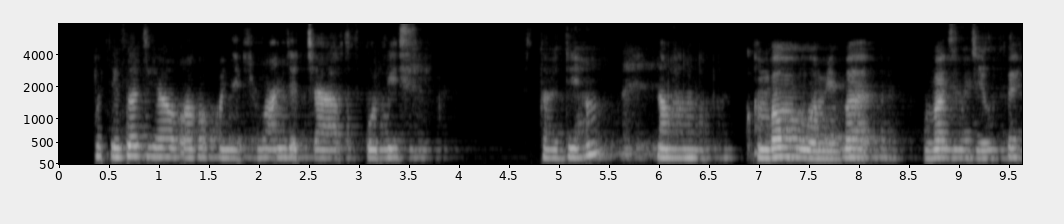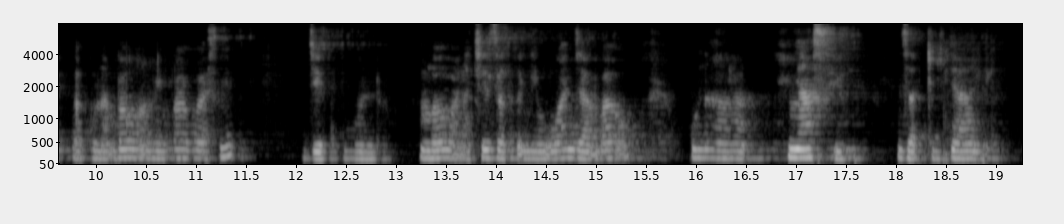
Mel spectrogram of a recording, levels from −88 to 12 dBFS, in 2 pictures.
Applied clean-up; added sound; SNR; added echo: neural mask model DeepFilterNet 3.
